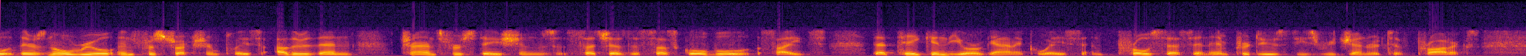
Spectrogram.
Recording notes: called in to SmallCapVoice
